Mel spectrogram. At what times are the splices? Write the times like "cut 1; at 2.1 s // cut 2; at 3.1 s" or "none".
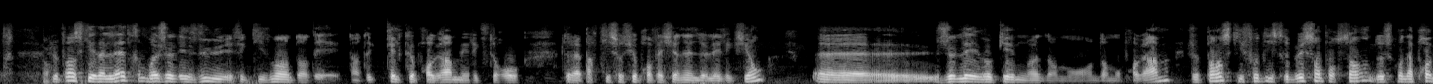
cut 1; at 5.6 s // cut 2; at 11.8 s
